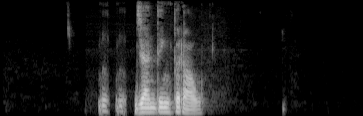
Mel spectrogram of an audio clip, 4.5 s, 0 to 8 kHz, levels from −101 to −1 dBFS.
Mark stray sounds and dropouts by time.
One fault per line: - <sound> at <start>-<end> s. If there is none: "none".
- laugh at 1.2-1.6 s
